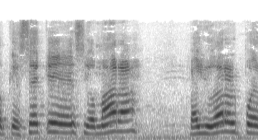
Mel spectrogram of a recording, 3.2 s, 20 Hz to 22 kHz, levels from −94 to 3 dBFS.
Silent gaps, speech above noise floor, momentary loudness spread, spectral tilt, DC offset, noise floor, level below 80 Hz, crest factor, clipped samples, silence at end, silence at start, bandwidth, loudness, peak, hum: none; 23 dB; 6 LU; -2.5 dB/octave; under 0.1%; -49 dBFS; -56 dBFS; 14 dB; under 0.1%; 0 s; 0 s; 12.5 kHz; -26 LUFS; -12 dBFS; none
